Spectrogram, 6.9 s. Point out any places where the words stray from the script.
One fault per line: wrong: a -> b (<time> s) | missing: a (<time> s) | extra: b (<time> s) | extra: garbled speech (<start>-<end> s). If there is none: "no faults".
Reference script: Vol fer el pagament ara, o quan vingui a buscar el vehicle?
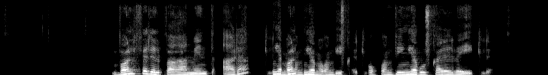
extra: garbled speech (3.3-4.6 s)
